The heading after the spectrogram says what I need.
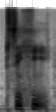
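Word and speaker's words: ψυχή: English someone's psyche well psyche comes from the Greek word see he see he and they do pronounce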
